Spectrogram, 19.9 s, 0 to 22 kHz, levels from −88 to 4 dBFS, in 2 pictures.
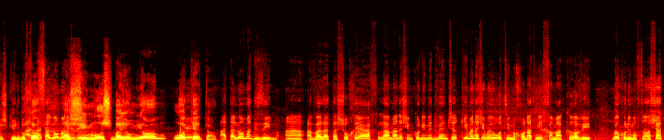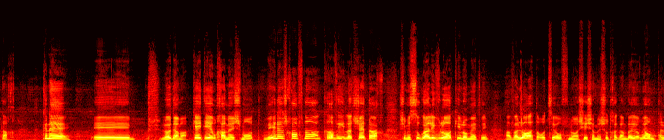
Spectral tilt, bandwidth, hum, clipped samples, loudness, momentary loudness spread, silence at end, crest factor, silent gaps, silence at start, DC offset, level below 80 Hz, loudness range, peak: -5.5 dB/octave; 13.5 kHz; none; under 0.1%; -17 LUFS; 12 LU; 0 s; 16 dB; none; 0 s; under 0.1%; -56 dBFS; 6 LU; 0 dBFS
